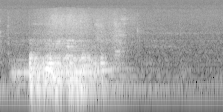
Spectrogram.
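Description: Electric guitar strings brushed while the Squier Stratocaster is handled and turned over, ringing briefly and fading out after about a second, over a faint steady hum.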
